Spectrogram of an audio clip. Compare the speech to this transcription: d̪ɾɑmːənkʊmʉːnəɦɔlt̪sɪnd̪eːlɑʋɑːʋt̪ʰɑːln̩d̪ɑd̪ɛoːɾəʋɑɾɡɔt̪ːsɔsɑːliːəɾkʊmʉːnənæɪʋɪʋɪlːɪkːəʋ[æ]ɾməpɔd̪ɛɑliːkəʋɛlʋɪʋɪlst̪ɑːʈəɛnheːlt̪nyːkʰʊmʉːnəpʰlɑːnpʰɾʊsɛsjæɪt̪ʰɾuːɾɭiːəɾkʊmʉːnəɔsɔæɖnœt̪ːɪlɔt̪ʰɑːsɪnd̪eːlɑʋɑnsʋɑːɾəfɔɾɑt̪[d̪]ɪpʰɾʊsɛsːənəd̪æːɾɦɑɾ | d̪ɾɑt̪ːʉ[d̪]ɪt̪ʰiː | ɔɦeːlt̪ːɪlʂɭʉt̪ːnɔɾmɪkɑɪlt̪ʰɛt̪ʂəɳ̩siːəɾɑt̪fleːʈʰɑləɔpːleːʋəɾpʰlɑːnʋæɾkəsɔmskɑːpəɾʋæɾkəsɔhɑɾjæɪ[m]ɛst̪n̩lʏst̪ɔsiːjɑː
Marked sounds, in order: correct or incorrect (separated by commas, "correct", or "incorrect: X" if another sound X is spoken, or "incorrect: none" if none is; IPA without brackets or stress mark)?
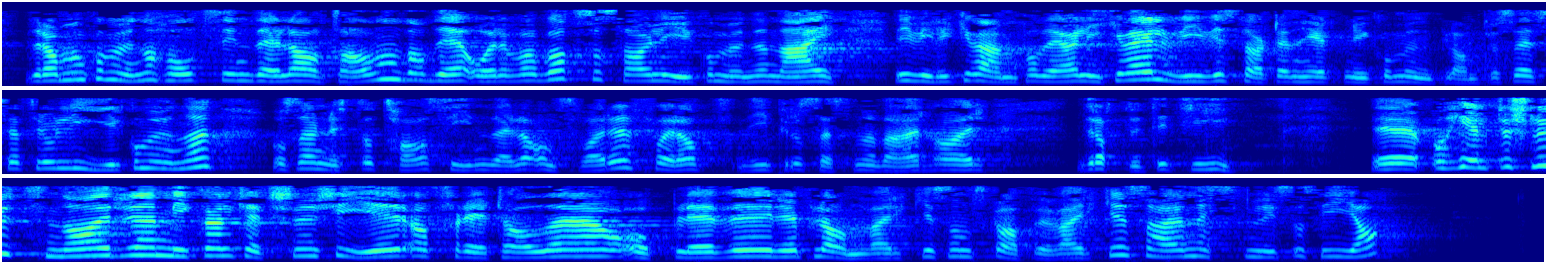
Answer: incorrect: æː, correct, incorrect: t̪, incorrect: n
